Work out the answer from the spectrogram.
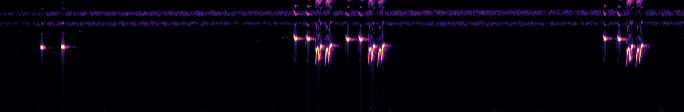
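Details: Sooty-headed bulbul, genuine recording meant to attract wild birds: soft paired whistles, then bursts of chattering, buzzy notes mixed with clear whistles, repeated after a pause, while a steady high insect drone continues.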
